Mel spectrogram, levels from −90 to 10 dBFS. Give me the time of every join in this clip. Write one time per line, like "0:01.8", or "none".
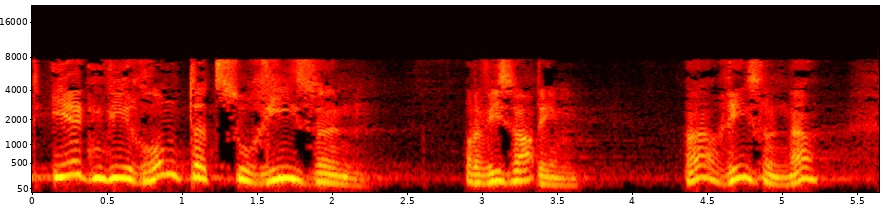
0:03.4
